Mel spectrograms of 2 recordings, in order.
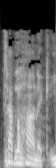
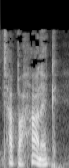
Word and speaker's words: Tappahannock: Tappahannock. You said I was saying it wrong. I kept saying the M. It is Tappahannock, Virginia, and 2,000 people.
